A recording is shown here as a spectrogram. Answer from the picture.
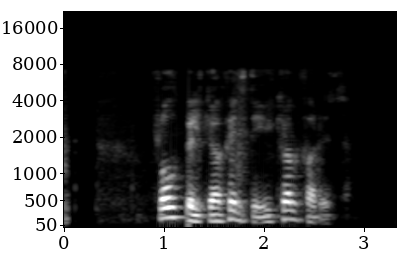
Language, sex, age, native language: Icelandic, male, 40-49, Icelandic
